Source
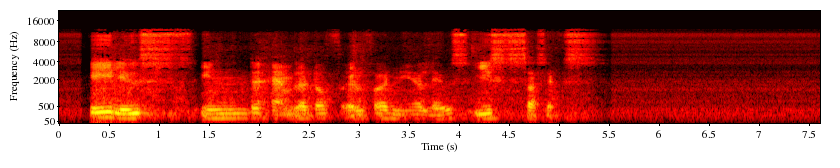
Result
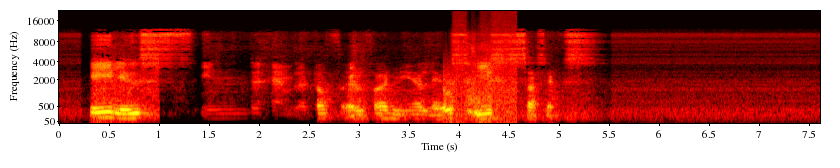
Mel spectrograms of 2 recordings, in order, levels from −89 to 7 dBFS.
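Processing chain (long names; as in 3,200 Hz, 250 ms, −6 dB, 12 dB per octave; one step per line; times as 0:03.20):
0:01.00–0:02.59: first difference
0:03.84–0:04.58: mid-hump overdrive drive 34 dB, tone 1,300 Hz, clips at −13.5 dBFS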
